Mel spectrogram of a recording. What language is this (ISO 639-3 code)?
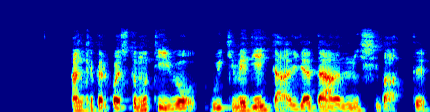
ita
